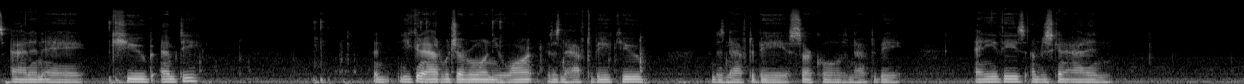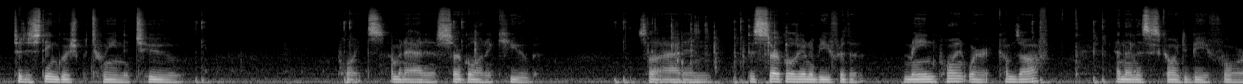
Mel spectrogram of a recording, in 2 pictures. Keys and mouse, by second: 1.9 s, 3.4 g, 4.5 g, 6.2 shift+a, 15.3 g, 16.3 s, 17.2 g, 19.1 a, 19.5-22.5 drag, 20.3 g, 23.3 click, 23.7 g.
